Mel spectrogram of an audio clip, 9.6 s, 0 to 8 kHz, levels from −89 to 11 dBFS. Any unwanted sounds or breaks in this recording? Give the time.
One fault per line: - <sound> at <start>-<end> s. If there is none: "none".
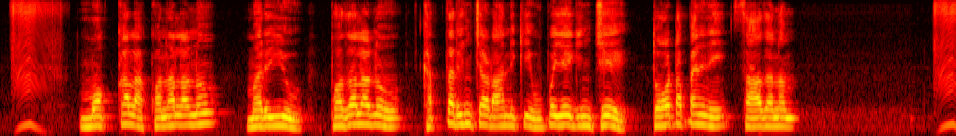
none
